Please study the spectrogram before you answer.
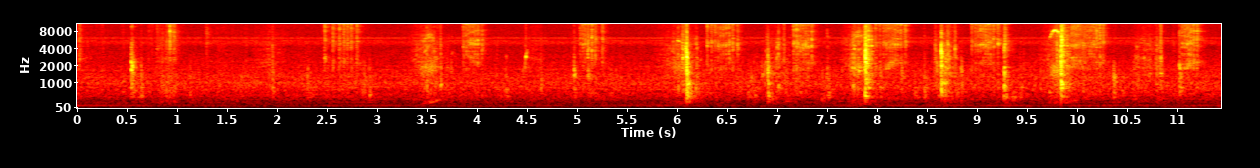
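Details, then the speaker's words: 1997 Chevy Cavalier 2.2L engine that threw a rod while idling, turned slowly by hand with a ratchet: ratchet clicks and irregular heavy metallic clunks from the loose connecting rod in the crankcase. "you can easily hear that connection rod clunking around the crankcase"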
